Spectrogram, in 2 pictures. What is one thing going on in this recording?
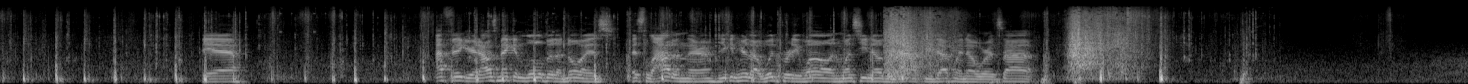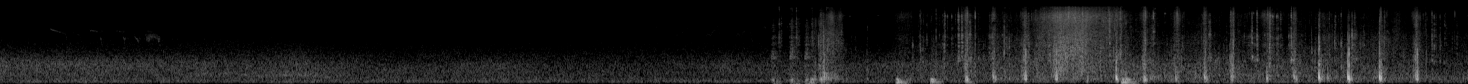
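Footsteps rustle through grass and crunch on gravel.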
